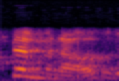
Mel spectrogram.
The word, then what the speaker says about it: Seminole: So it's spelled S-E-M-I-N-O-L-E. Seminole, Some People Never Give Up.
